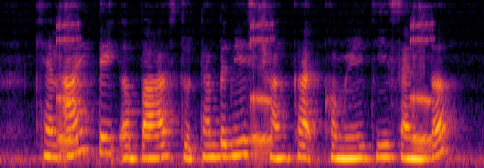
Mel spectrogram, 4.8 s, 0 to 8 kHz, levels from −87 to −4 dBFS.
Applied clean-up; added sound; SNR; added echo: none; Burping, eructation; 8 dB; reverberation time 0.3 s.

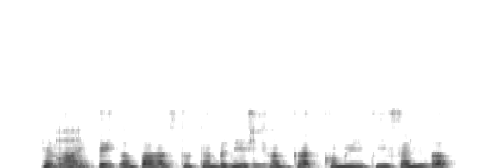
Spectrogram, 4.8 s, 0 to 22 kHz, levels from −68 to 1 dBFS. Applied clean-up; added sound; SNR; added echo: neural mask model DeepFilterNet 3.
